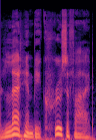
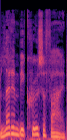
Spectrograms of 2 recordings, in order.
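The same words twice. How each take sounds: First: Slow, drawn-out narrated shout; insistent crowd shout. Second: Higher-pitched crowd demand, read aloud; crowd's demand. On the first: Crowd insisting to Pilate all the more, slow narrated shout. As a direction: stretch the crowd's cry out with punched peaks. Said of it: "But they shouted all the more". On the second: Crowd answering Pilate about Jesus, raised-pitch demand. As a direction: narrator lifting the pitch for the crowd's reply. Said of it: "They all said". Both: A narrator's reading.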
